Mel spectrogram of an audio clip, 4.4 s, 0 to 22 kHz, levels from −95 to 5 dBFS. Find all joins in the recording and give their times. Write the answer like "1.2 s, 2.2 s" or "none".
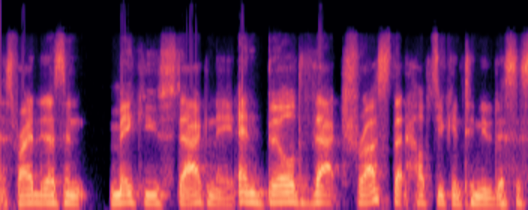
1.9 s

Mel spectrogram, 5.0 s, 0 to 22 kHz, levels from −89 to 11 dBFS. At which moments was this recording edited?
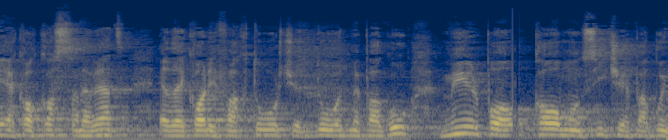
none

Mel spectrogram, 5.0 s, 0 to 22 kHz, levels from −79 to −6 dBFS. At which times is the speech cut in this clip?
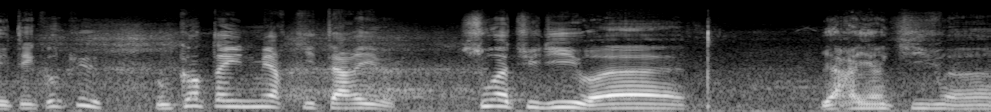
none

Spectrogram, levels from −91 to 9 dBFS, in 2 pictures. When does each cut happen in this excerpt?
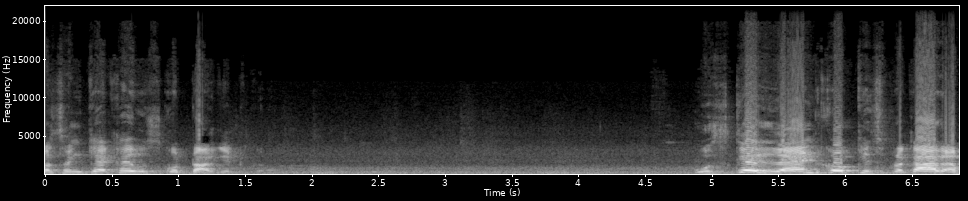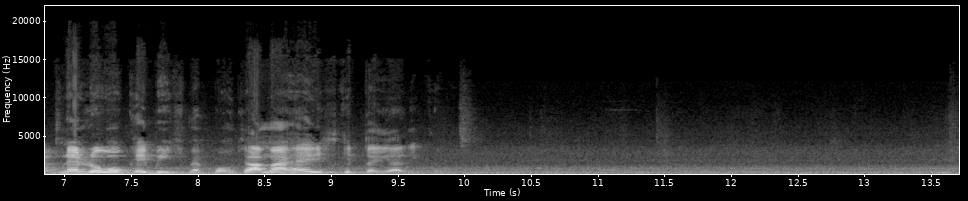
none

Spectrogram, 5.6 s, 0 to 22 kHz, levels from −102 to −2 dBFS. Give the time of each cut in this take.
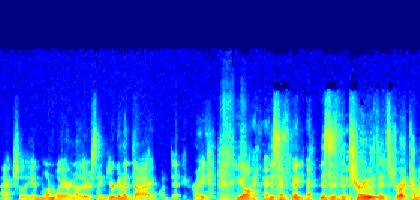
none

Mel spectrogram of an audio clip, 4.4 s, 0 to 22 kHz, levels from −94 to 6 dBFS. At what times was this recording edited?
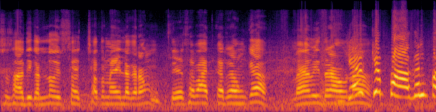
1.7 s

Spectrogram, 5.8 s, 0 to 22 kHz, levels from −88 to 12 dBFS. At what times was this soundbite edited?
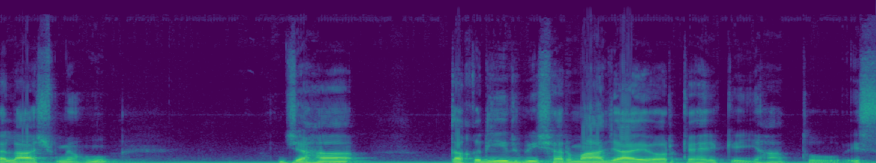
none

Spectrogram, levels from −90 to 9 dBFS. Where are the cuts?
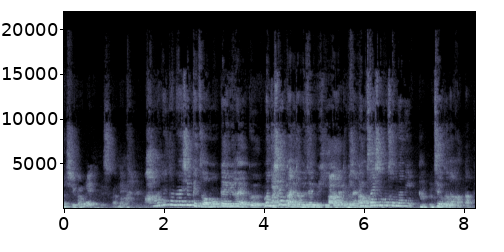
none

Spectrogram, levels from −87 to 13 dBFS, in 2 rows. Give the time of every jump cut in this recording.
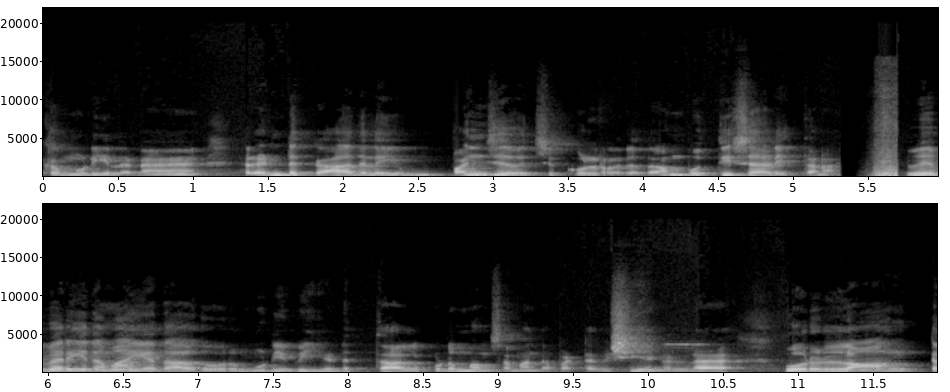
5.4 s

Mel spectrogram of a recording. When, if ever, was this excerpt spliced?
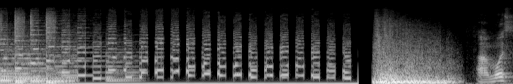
none

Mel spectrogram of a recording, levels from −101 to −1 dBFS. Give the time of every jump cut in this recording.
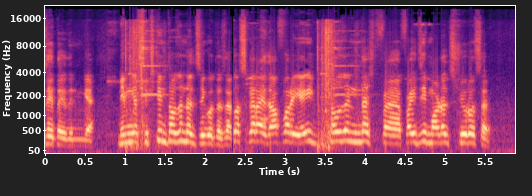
2.3 s

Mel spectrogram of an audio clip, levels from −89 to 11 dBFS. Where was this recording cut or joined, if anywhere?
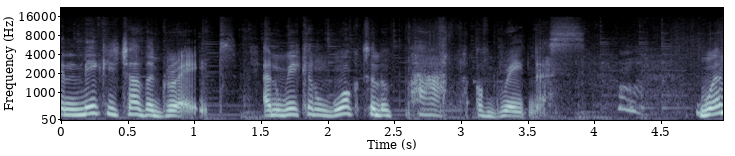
none

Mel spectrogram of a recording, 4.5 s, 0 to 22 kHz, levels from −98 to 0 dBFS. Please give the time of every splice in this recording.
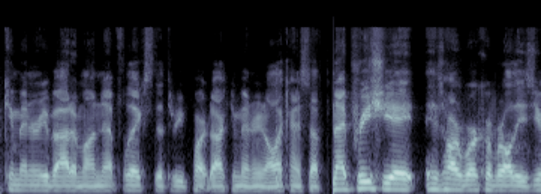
2.7 s, 3.6 s

